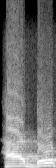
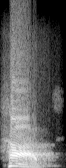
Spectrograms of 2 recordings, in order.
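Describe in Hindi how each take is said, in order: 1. अंतिम d साफ़ और अलग से, ज़ोर से बोला जाता है। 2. अंतिम d धीरे और हल्के से बोला जाता है। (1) "हैड ड तो नहीं बोल रहे" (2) "इसे धीरे बोल रहे हैं"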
